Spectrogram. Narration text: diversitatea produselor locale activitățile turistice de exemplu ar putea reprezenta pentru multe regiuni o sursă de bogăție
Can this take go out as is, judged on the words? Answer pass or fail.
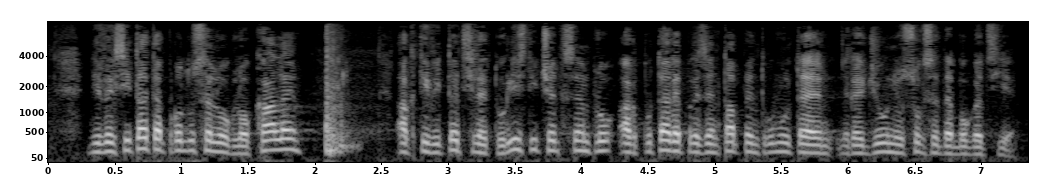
fail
